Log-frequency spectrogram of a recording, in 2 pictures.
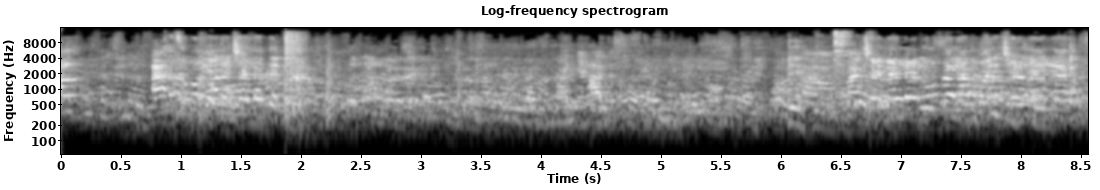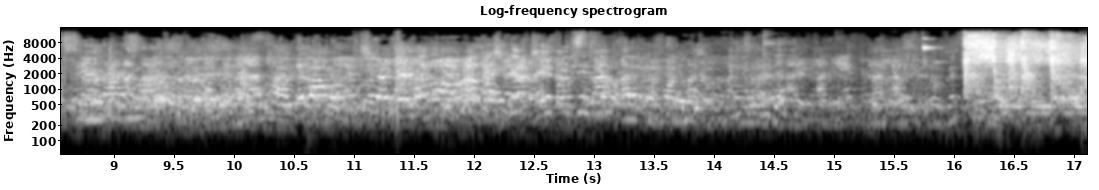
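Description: Overlapping voices of many people talking at once: crowd chatter.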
